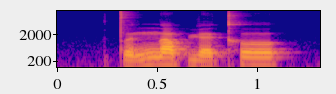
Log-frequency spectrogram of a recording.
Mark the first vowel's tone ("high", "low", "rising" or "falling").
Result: rising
